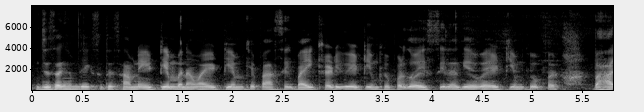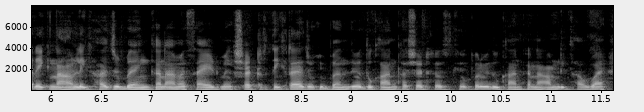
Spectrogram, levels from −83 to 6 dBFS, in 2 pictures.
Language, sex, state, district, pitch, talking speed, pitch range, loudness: Hindi, male, Jharkhand, Sahebganj, 120 Hz, 315 wpm, 115-125 Hz, -19 LUFS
